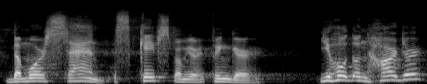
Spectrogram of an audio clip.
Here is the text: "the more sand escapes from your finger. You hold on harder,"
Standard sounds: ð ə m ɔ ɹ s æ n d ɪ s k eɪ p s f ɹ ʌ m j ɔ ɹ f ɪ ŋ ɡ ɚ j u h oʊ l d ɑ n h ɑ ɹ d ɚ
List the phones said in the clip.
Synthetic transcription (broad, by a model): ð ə m ɔ ɹ s æ n d ɪ s k eɪ p s f ɹ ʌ m j ɔ ɹ f ɪ ŋ ɡ ɚ j u h oʊ l d ɑ n h ɑ ɹ d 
